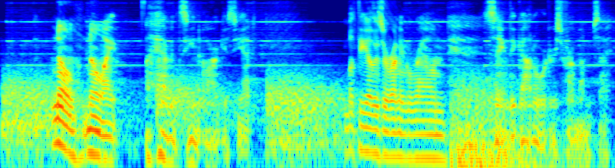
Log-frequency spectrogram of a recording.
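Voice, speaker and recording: An extremely low, lively-pitched male actor's take on an alien smuggler from a sci-fi audio drama. He is earnest and loyal, talking in halting, confiding phrases straight to the listener. Music plays clearly behind him. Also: full character voice. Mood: urgent, alarmed. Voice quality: very deep, gravelly. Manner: halting and confiding, with frequent pauses. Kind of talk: intimate audio roleplay acting addressed to the listener.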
